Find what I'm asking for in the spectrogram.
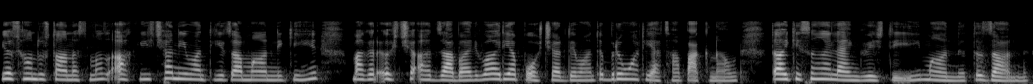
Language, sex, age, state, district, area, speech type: Kashmiri, female, 60+, Jammu and Kashmir, Srinagar, urban, spontaneous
